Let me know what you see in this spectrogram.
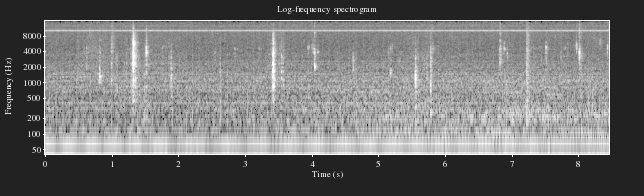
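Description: Sparse, irregular small clicks and ticks of a person chewing a piece of smoked salmon jerky, over a steady low room hum. The two loudest clicks come about a second and a half and about three and a half seconds in.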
